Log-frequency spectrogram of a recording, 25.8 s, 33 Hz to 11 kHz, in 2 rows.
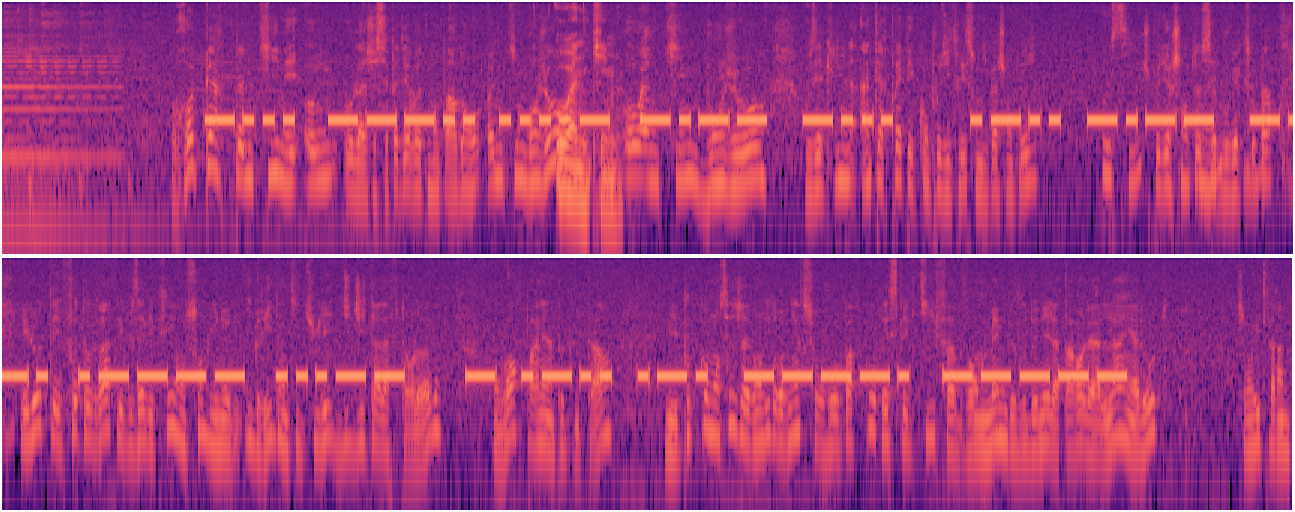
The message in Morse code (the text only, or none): B84YB LYG13 TLR90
